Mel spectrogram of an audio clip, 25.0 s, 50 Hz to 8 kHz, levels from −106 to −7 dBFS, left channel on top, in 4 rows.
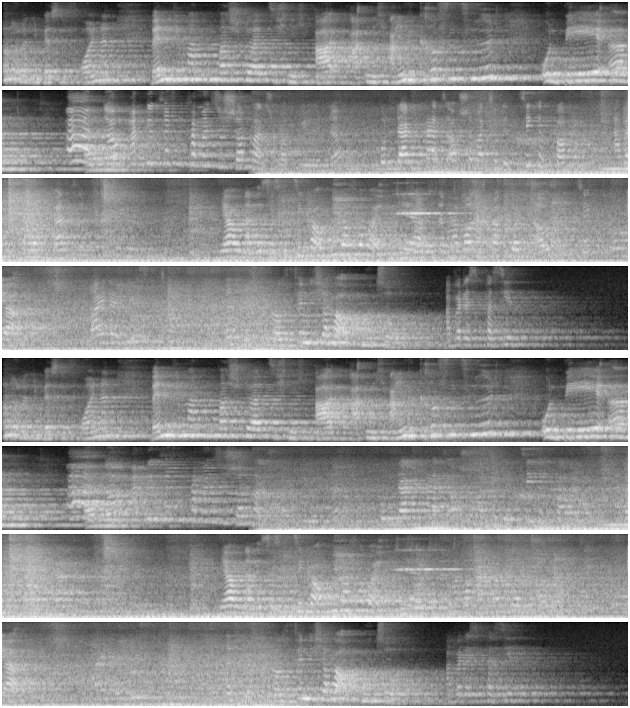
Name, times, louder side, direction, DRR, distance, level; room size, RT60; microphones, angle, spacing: voice 1, 0.0-6.5 7.1-7.4 12.5-13.1 14.7-16.8 17.1-17.2 18.8-18.9 21.0-22.8, equal, ahead, -1 dB, 0.3 m, -23 dB
voice 2, 6.9-14.1 16.5-19.0 19.6-20.5 21.0-21.6 21.9-22.2 23.2-24.0, left 3 dB, 85° left, 3 dB, 0.4 m, -28 dB
sound 1, 8.7-21.4, equal, 65° left, 0.9 m, -18 dB
sound 2, 10.3-18.2, right 2 dB, 90° right, 0.4 m, -21 dB
5.2 x 3.0 x 2.8 m, 2.2 s
head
